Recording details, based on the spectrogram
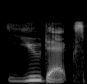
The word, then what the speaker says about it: Iudex: The word is Udex, but it's spelled IUDEX, and then it's underscore Phil.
